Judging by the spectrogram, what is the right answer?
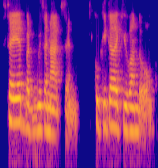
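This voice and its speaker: A woman from Cuba presenting her performance art on a video call, speaking in a measured, reflective way with pauses. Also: on the low side, a little mellow. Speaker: performance artist.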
